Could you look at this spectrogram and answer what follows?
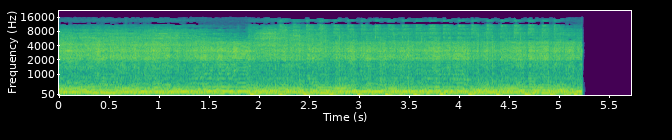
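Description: Loud guitar music, with a steady low beat coming in about two seconds in; it cuts off abruptly near the end.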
